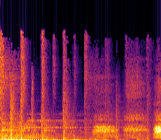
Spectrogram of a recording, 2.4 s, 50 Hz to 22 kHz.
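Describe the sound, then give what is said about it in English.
Heavy, out-of-breath panting after a 1500-metre long-distance training run: a quick series of loud, gasping breaths in a steady rhythm. “you are totally out of breath.”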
